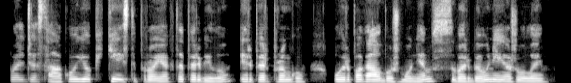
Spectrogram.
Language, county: Lithuanian, Marijampolė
